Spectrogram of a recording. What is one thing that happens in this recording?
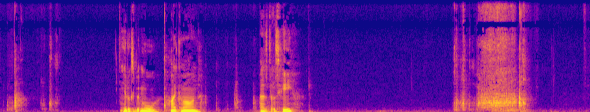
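Small plastic figures click and tap softly on a tabletop.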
